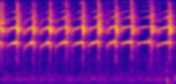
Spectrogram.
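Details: A captive female ambassador Merlin at a wildlife centre, readying to spread her wings, gives a fast, harsh chatter of sharp, high notes, about five a second, run together in a steady series; Merlins are said to be moving through now.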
